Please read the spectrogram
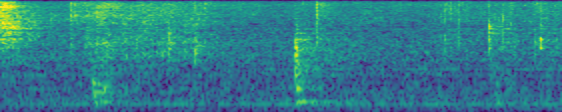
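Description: Spatula stirring rice and mixed vegetables in hot oil in an electric frying pan: faint sizzling with a few light scrapes and taps, over a low steady hum.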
